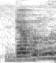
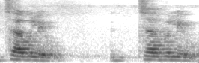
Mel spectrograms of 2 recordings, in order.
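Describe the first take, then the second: First: डब्ल्यू said as "dablu"; the wrong डब्ल्यू; डब्ल्यू as learners say it. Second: डब्ल्यू said as "double-u"; teacher's डब्ल्यू; right way. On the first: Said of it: "डब्ल्यू नहीं". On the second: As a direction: model डब्ल्यू with a falling tune. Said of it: "इसको डब्ल्यू बोलेंगे". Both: Shown as a demonstration.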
